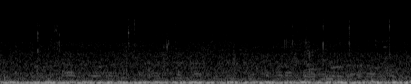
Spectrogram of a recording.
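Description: Wind rumbling steadily on a handheld phone microphone, with faint voices of people in the distance and a few light ticks.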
